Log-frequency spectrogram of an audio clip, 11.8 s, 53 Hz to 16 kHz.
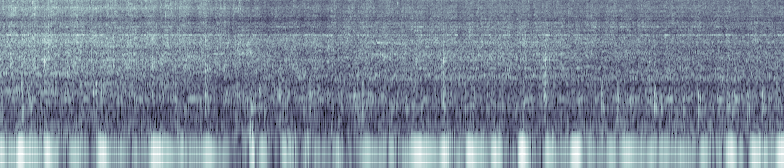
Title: Wahoo KICKR knocking noise Feb 21 3/3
